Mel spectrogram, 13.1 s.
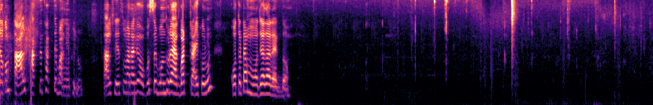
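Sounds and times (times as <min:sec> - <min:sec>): person chewing: 0:06.3 - 0:13.0.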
